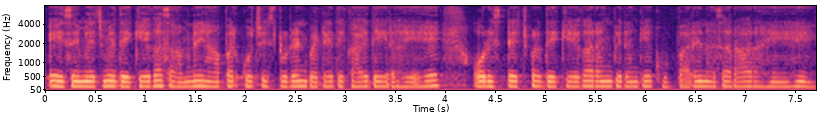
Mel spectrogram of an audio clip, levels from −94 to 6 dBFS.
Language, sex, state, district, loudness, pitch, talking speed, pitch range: Hindi, female, Rajasthan, Jaipur, -17 LUFS, 175 Hz, 195 wpm, 170-175 Hz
